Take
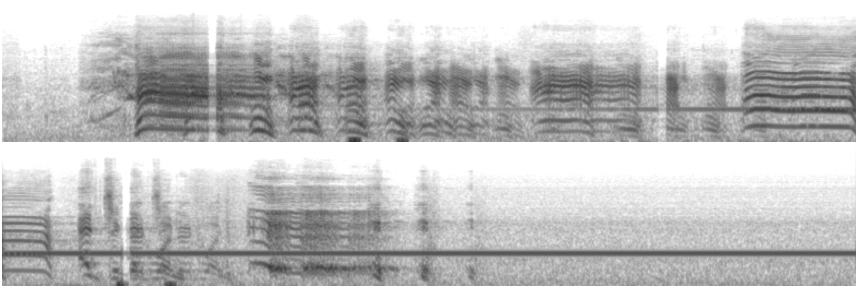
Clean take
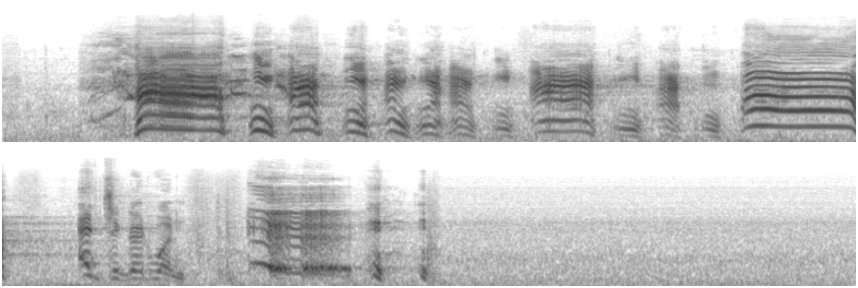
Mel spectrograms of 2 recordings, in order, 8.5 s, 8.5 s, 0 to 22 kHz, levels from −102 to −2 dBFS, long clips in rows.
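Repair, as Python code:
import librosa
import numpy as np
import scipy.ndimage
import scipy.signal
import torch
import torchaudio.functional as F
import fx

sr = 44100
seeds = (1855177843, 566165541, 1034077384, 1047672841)

y = fx.notch(x, sr, hz=940.0, q=30.0)
y = fx.highpass(y, sr, hz=140.0, slope=24, at=(1.72, 1.84), fade=0.02)
y = fx.highpass(y, sr, hz=140.0, slope=24, at=(4.83, 4.95), fade=0.02)
y = fx.fix_interpolate(y, sr, at_s=(1.03, 3.28, 4.87), length_ms=39.0)
y = fx.fix_echo_inverse(y, sr, delay_ms=239, level_db=-7.5)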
